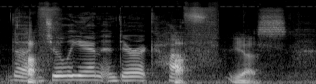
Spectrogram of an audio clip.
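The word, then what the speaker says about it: Hough: Huff.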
